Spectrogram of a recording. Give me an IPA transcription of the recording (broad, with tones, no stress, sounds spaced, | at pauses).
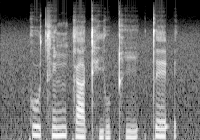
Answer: k u˥˧ t͡s ĩ˦ ŋ k a˧ kʰ j u˨˩ kʰ i˨˦ | t̪ e˦ ʔ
